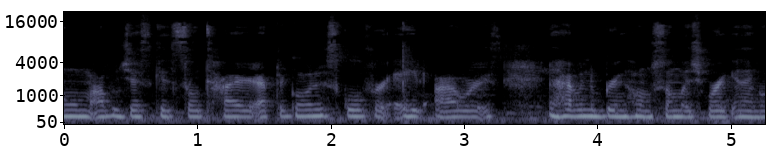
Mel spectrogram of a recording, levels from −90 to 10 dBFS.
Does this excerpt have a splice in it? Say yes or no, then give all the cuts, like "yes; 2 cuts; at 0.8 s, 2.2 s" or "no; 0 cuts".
no; 0 cuts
